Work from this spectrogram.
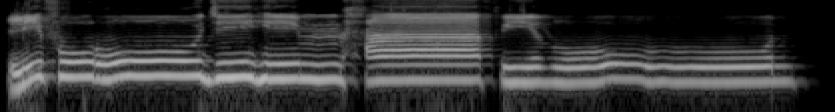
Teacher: لفروجهم میں جو را ہے اس را کو ہم موٹا کر کے پڑھیں گے اور ایک الف کے برابر لمبا بھی کریں گے، کیونکہ یہاں پر واو مدہ ہے۔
